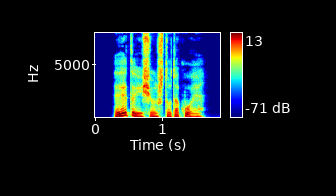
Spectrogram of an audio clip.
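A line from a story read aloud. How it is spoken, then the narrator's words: Surprised mutter. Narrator (Russian): удивленно пробормотал он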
